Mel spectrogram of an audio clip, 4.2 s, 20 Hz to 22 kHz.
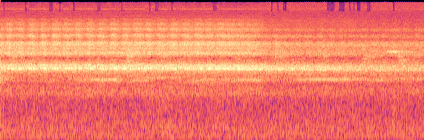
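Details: Loud Ezo-haruzemi chorus from Mount Hayama, Nagai, 24 May 2015: piercing, sustained buzz with a slight pulsing texture, easing a little toward the end.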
